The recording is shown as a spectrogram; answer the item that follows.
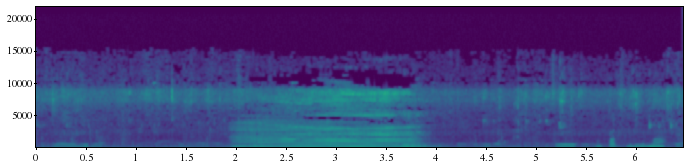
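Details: ['Karapan Sapi race bull at a training session on Asemanis field: a loud, rich moo lasting about two seconds rises and then falls, with softer calls and background music around it.']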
